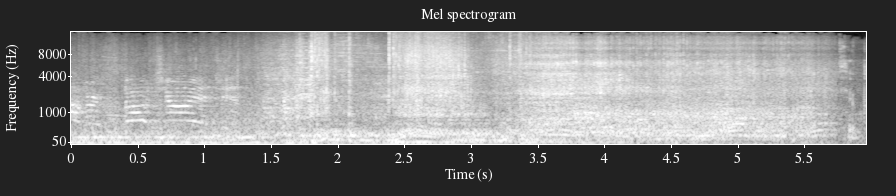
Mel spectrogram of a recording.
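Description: Race car engines fire up and rumble together at the start of a race, a loud steady mechanical drone with rising revs, while a voice talks over it.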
